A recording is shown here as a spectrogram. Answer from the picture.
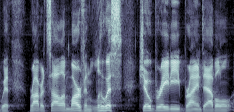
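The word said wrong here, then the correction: Daboll: Eric Bieniemy. Dable, sorry, I did it again.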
